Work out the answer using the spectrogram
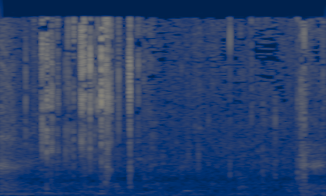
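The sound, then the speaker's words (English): Crinkly plastic tearing as the top seal is peeled back from a communion cup: a short, faint burst of crackling and ripping, then a softer rustle. “then we're going to move right into communion if you want to peel back that top layer, because it's so noisy, is it not?”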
